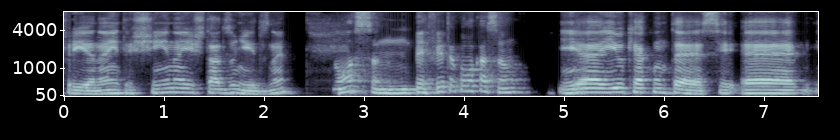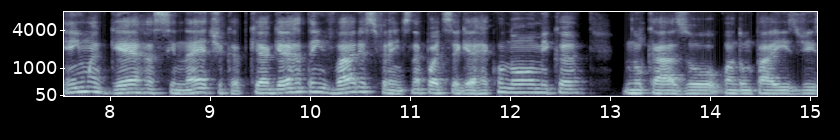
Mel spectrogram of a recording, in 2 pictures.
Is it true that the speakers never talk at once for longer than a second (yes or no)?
yes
